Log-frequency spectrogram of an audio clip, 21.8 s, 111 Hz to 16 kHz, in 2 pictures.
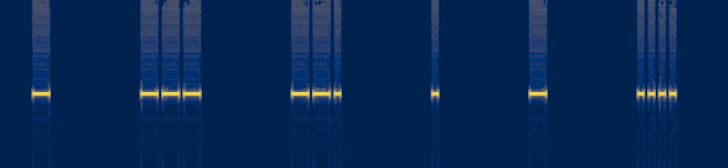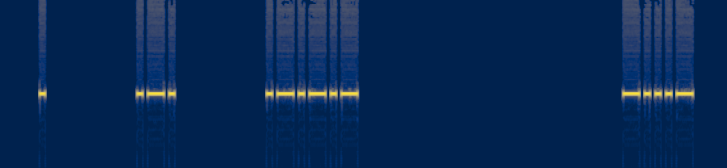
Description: Morse code, heard as a keyed tone, about 15 wpm, spaced as for 5 wpm, 1000 Hz. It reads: TOGETHER. <BT>
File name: 5wpm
